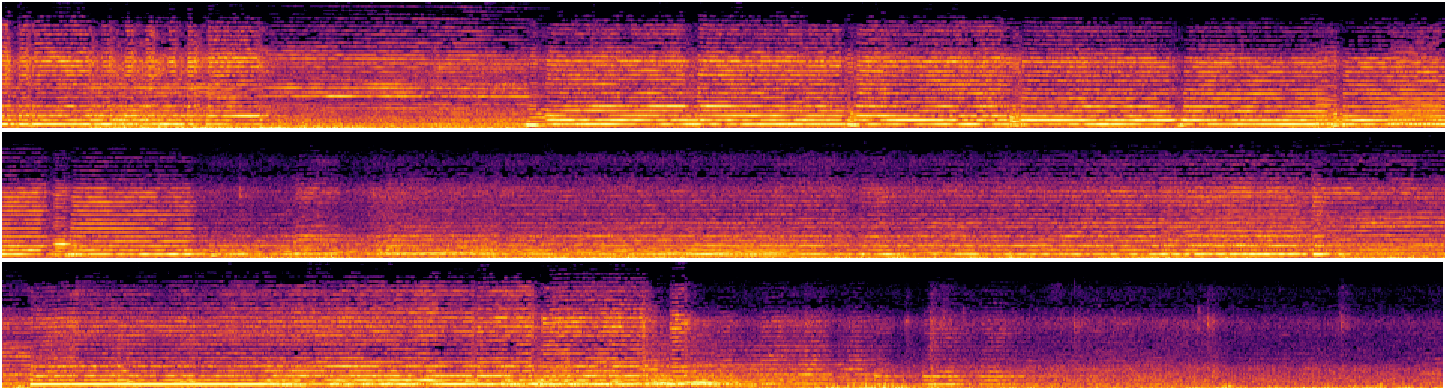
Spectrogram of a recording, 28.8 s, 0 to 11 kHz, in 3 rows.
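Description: Truck air horns blaring in long held blasts, more than one horn overlapping, with brief breaks about three and a half and nineteen seconds in. They stop about 24 seconds in, leaving the lower rumble of vehicles.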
